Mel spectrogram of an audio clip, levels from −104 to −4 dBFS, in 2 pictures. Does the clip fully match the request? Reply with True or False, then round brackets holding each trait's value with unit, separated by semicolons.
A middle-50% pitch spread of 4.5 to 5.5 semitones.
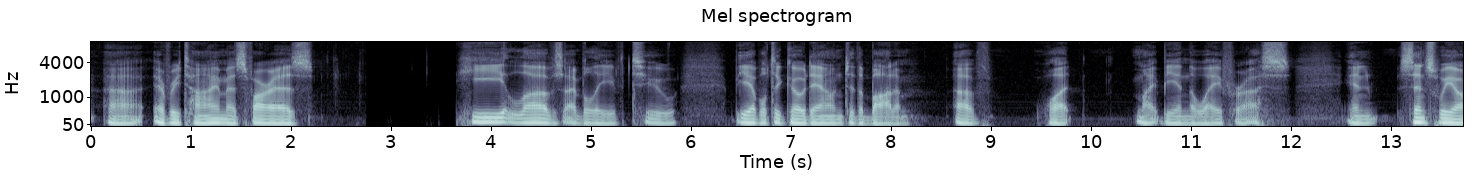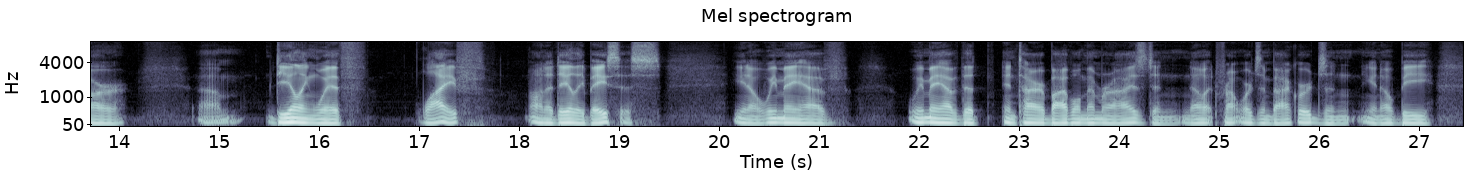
False (2.5 semitones)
